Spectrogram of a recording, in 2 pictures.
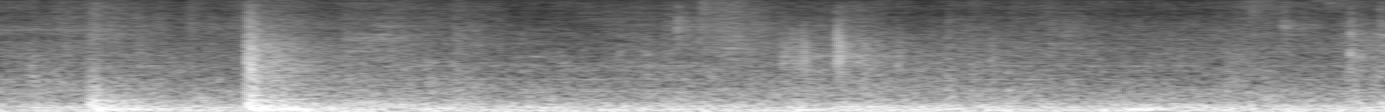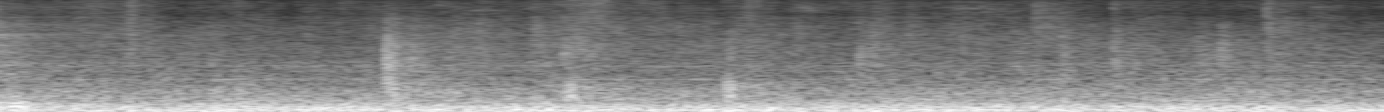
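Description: Footsteps and shuffling echo softly in a large hall.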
